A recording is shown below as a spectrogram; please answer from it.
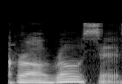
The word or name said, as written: kraurosis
